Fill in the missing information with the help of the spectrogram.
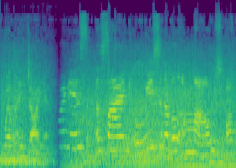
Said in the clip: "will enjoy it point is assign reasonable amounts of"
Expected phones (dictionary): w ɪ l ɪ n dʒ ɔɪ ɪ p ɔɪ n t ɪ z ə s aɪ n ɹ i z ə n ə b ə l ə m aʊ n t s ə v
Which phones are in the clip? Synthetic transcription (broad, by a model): w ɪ l ɪ n dʒ ɔɪ ɪ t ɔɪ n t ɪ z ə s aɪ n ɹ i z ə n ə b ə l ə m aʊ n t ə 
